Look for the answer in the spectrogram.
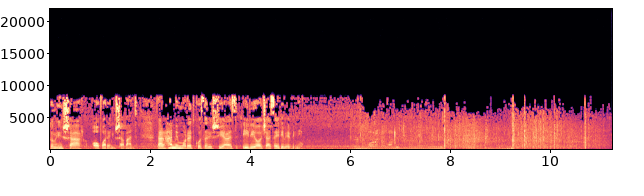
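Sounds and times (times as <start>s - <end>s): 
speech: 0.0s - 5.3s
low droning hum: 4.7s - 9.4s
rushing background: 5.8s - 9.5s
exchange of gunfire: 6.1s - 11.2s.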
